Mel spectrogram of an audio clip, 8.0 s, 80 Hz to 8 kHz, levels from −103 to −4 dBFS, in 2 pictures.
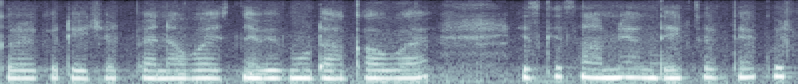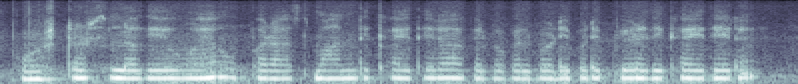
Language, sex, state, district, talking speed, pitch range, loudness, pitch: Hindi, female, West Bengal, Purulia, 280 wpm, 230-240 Hz, -14 LUFS, 235 Hz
